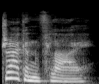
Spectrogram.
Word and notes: dragonfly: British English

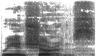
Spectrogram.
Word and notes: reinsurance: British English

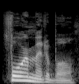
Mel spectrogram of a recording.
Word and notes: formidable: American English

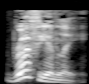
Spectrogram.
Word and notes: ruffianly: British English

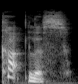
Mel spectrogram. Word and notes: cutlass: British English

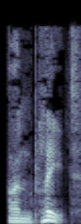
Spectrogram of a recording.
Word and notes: unplait: British English

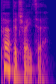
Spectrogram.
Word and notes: perpetrator: British English

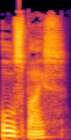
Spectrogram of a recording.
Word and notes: allspice: British English

